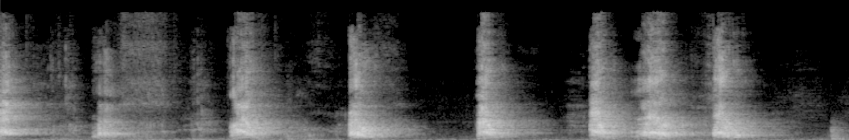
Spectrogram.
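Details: Dog confronting a cat indoors: about seven sharp, noisy barks in four seconds, delivered in uneven bursts with short pauses between them.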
